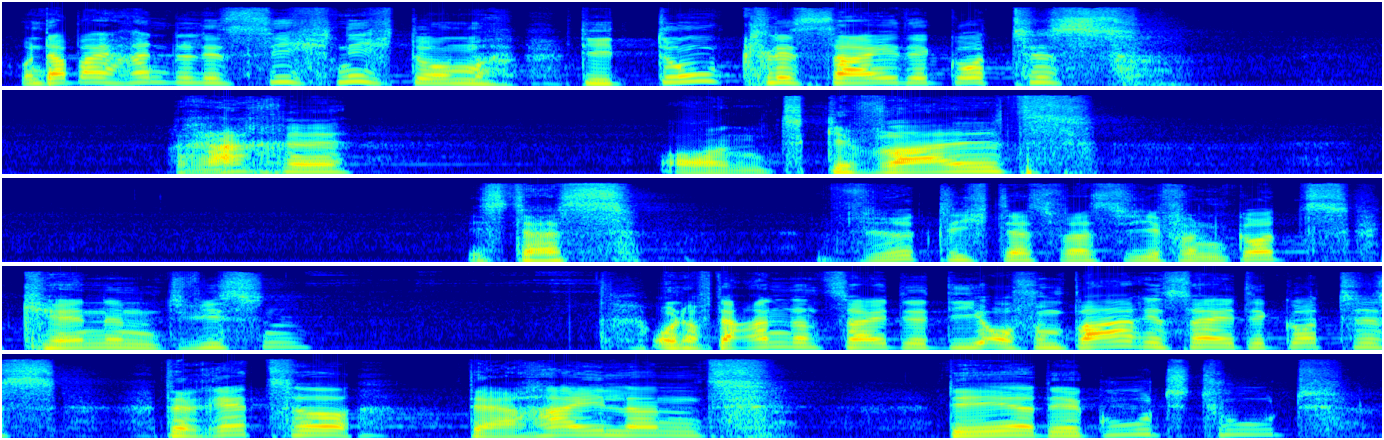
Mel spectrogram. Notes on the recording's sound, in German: aus dem Gottesdienst der Liebenzeller Mission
